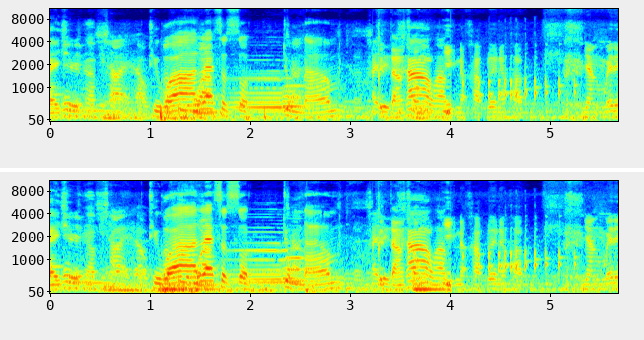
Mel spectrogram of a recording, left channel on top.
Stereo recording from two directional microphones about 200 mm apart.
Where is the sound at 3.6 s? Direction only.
5° left (ahead or behind).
